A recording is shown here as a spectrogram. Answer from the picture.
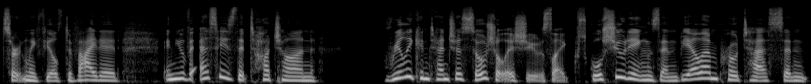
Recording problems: none

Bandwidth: 15 kHz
